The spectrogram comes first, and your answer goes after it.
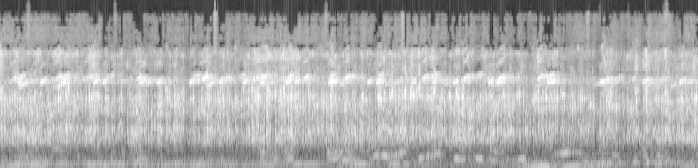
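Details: Chorus of Northern spring peeper frogs, many high, rising peeps overlapping without pause, plus some lower croaking notes and a faint low hum in the background.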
